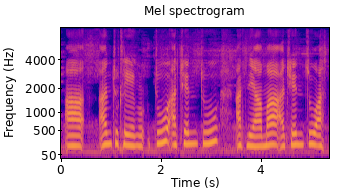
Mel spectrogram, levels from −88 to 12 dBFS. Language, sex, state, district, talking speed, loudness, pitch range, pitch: Mizo, female, Mizoram, Aizawl, 165 wpm, -15 LUFS, 195-230 Hz, 215 Hz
